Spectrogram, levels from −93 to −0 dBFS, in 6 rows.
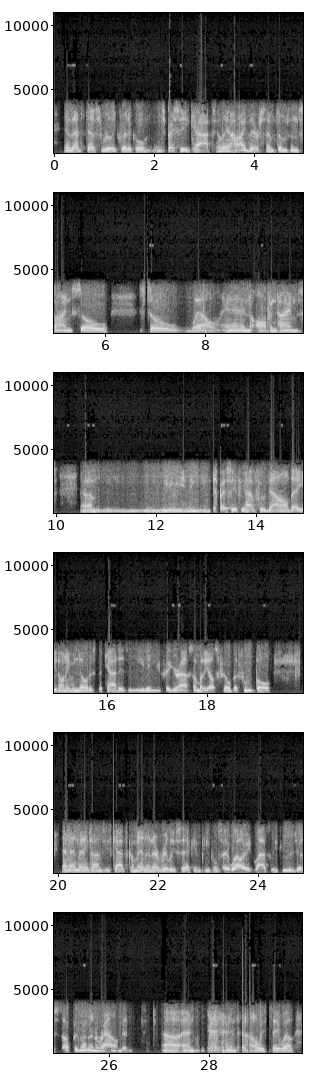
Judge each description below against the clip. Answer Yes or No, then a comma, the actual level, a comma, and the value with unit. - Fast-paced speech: No, average, 160 wpm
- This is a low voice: Yes, low, 105 Hz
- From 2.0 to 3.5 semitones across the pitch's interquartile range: No, average, 4.1 semitones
